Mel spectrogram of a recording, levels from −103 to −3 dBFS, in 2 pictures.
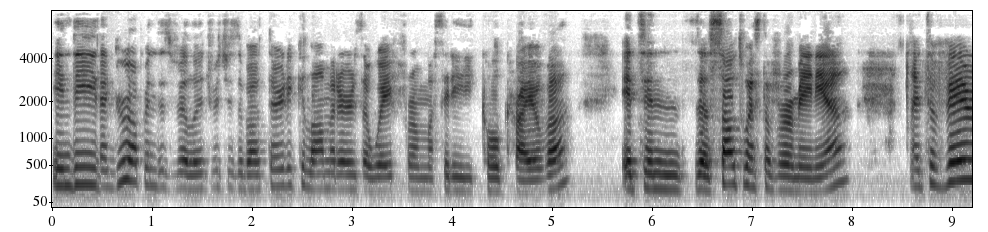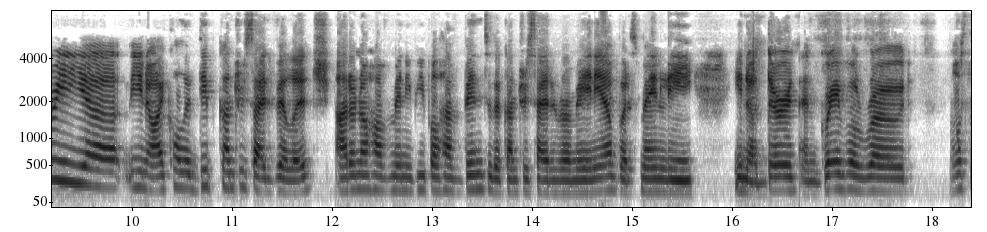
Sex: female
